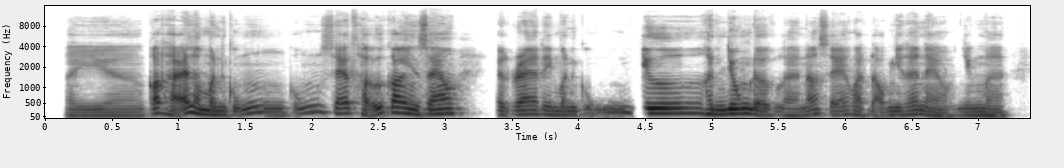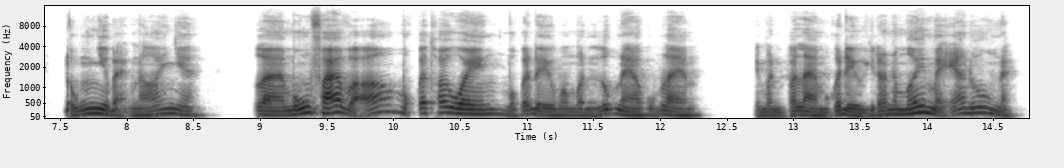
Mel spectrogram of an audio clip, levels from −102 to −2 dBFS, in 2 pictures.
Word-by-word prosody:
Thì, 100 0 -7
ờ, 100 0 -8
có 170 - +4
thể 155 +3 +3
là 185 - +4
mình 125 -4 +2
cũng 110 - -3
cũng 195 - -5
sẽ 170 -3 0
thử - - +2
coi 185 -2 +5
làm 145 -4 +3
sao, 155 +3 +2 0.2
thật 125 - -5
ra 135 +2 +1
thì 130 - -3
mình 120 0 -2
cũng 100 -4 -6
chưa 165 0 +5
hình 140 -2 +3
dung 155 +1 +7
được 115 -6 0
là 105 -2 -7
nó 120 +7 -3
sẽ 125 -5 -6
hoạt 125 -5 -5
động 105 +3 -6
như 120 - -2
thế 135 +3 -2
nào, 100 -7 -3
nhưng 110 +1 -3
mà 100 -2 -4 0.3
đúng 130 +10 0
như 155 -3 +3
bạn 105 0 -5
nói 120 +7 -3
nha, 125 -8 -4 0.4
là 120 -2 +1
muốn 150 +8 +3
phá 175 +3 +6
vỡ 195 - -1
một 175 - -7
cái 170 +1 -2
thói 185 - -1
quen, 145 -5 +2
một - - -6
cái 135 - -2
điều 110 -7 -1
mà 105 0 -4
mình 105 0 -5
lúc 150 +4 -2
nào 110 -6 -1
cũng 105 +4 -8
làm 105 -5 -2 0.4
thì 100 - -10
mình 100 -1 -5
phải 120 - -2
làm 110 -4 +1
một 100 - -5
cái - - 0
điều 100 -3 +2
gì 100 - -4
đó 120 - -2
nó 145 - 0
mới 170 +7 +4
mẻ, 160 -2 0
đúng 170 +1 -1
hông 165 -6 -2
nè? 100 -4 -6
130 Hz, 280 wpm, -23 LUFS, 105-155 Hz, 0.4 s, dung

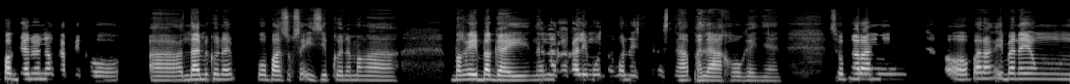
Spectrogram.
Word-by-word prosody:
'pag 265 -3 +3
gano'n 250 +1 +2
ng 250 0 -1
kape 225 0 -5
ko, 195 -1 -8 0.3
ah, 195 0 -2
dami 230 +2 +6
ko 240 - -2
na 230 0 0 0.2
pumapasok 225 -1 0
sa - - -3
isip 220 0 -4
ko - - -4
ng 205 - -8
mga 200 -1 -4 0.8
bagay-bagay 215 -3 +4
na 215 - -8
nakakalimutan 225 0 -2
ko 220 - -6
na 215 -1 -9
stress 340 - -10
nga 195 0 0
pala 185 0 +1
ako, 190 0 -10
ganiyan. 180 -2 -12 0.5
So 245 - -5
parang 250 -1 +6 0.7
oo, 230 - +1
parang 270 0 +2
iba 260 0 +2
na - - +7
'yong 245 -1 -4
225 Hz, 180 wpm, -20 LUFS, 200-245 Hz, 0.8 s, na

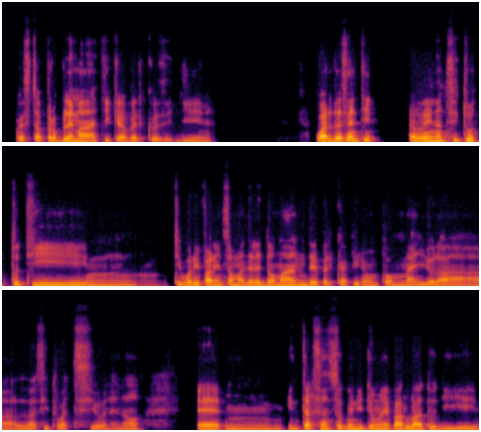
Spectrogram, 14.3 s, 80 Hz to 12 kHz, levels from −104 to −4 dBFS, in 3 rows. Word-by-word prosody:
Questa - - 0
problematica, 90 -4 +2
per - - -4
così 80 -1 -7
dire. 80 0 -9 1.1
Guarda, 100 -4 +9
senti, 125 -2 +3 0.3
allora, 115 +1 +5
innanzitutto, 135 - +2
ti 90 -2 0
mhmm, 85 -1 -7
ti - - -3
vorrei 90 +1 +3
fare, 85 0 +4
insomma, 85 0 0
delle 85 -1 +1
domande 90 0 +1
per - - -5
capire - - -4
un 80 -1 -5
po' 85 - -2
meglio 80 0 -3
la 80 -1 -2
la - - -5
situazione, 75 -1 -8
no? 80 +3 -8 0.5
Ehm, 85 0 +3
mhmm, 80 -1 -7
in 90 0 -7
tal - - +4
senso, - - -1
quindi, 90 -4 -1
tu 105 - -2
mi 95 -3 0
hai - - +1
parlato 90 -2 +3
di 80 -1 -5
85 Hz, 155 wpm, -29 LUFS, 80-90 Hz, 1.1 s, Guarda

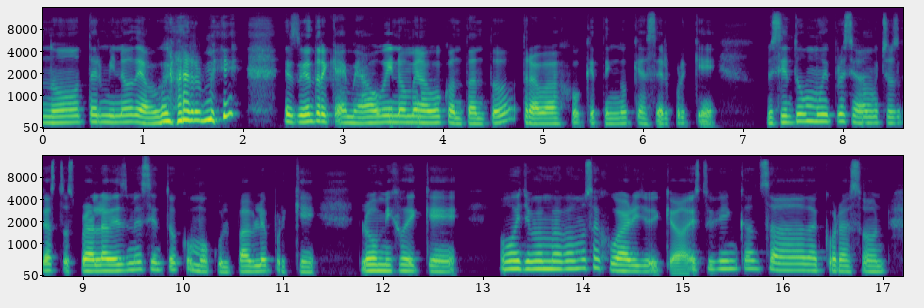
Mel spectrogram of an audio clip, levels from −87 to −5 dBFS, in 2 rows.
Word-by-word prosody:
no 190 +2 +1
termino 205 0 0
de 195 - +5
ahogarme, 245 +9 +6 0.6
estoy 205 -1 +4
entre 220 -1 +4
que 185 -3 -1
me 175 -1 0
ahogo 180 +3 +2
y 200 - +3
no 195 0 +2
me 195 -1 +2
ahogo 185 +1 +3
con 170 -4 -1
tanto 175 - -2
trabajo 160 - 0
que - - -6
tengo 160 +2 -5
que 170 - -6
hacer, 155 -4 -5
porque - - -7 0.5
me 170 - -3
siento 195 +4 0
muy 220 -1 +2
presionada 205 -5 -2
en 180 - -2
muchos 175 -1 -6
gastos, 195 0 -4
pero 175 -1 +5
a - - +5
la 180 +1 +5
vez 185 +2 +3
me 215 +2 -2
siento 215 -1 -5
como 165 -6 -4
culpable, 160 +4 -2
porque 155 -3 -8 0.4
luego 185 +1 +4
mi 180 -1 +1
hijo 185 +1 -5
de 180 0 -1
que: 160 -2 -3 0.4
"Oye 235 -1 +2
mamá, 235 0 +3
vamos 245 +3 -2
a 270 - -1
jugar", 185 -7 +2
y 170 - -3
yo - - -4
de - - -6
que, - - -6
"ay 105 0 -2
estoy - - -9
bien 240 0 -2
cansada 195 -7 -2
corazón". 165 -2 -4
185 Hz, 195 wpm, -23 LUFS, 170-220 Hz, 0.6 s, ahogarme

